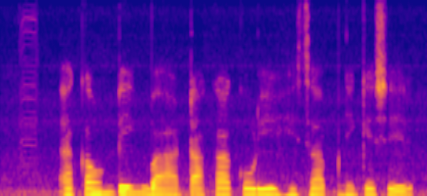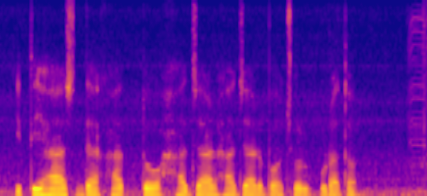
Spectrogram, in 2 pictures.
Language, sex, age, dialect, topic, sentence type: Bengali, female, 18-24, Rajbangshi, banking, statement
